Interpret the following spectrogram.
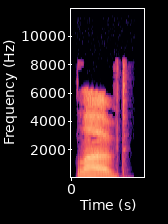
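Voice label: "loved", British English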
